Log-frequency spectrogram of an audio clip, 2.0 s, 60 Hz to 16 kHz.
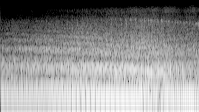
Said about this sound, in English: The short route to Romaine Wheeler's cliffside home in Mexico's Copper Canyon is on a 5-passenger charter plane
